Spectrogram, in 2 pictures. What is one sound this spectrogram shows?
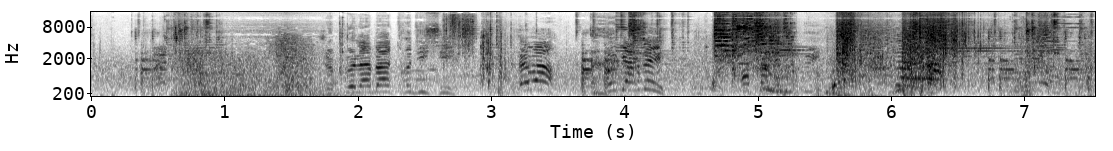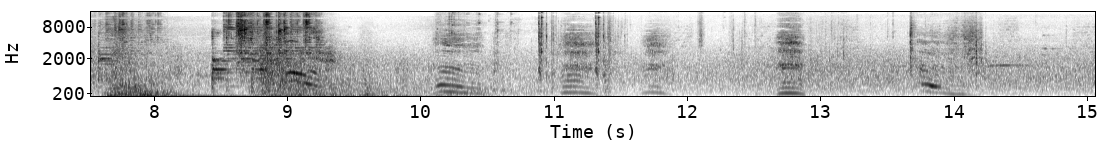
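A man grunts and shouts while fighting.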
